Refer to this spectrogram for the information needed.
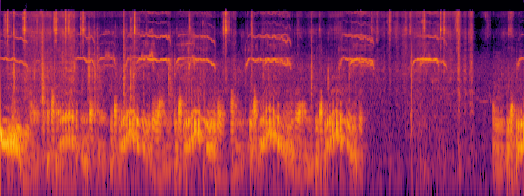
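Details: Continuous low, wavering pigeon coos fill the first five seconds, then fall quiet before another coo starts at the end, with high whistled tones heard intermittently.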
